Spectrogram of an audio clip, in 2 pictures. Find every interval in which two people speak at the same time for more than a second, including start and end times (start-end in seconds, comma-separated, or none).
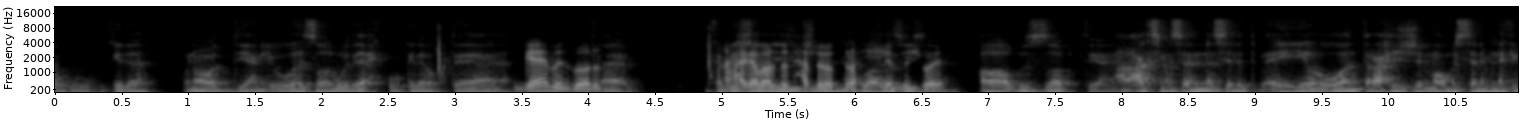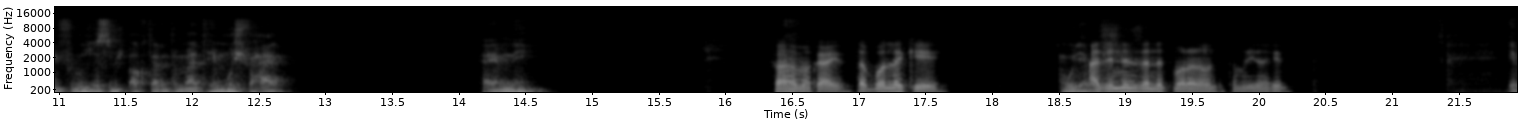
5.0-6.7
